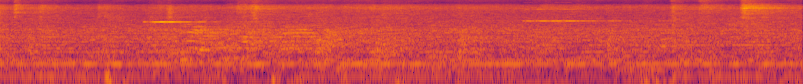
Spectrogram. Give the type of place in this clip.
subway station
